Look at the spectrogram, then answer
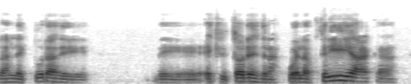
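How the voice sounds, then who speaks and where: In a quiet background, a man talks at a fairly slow pace. His pitch varies in an ordinary way. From Argentina. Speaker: lawyer and think-tank director, interviewer; interviewer, lawyer. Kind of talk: interview conversation. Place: home room. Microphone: video call.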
